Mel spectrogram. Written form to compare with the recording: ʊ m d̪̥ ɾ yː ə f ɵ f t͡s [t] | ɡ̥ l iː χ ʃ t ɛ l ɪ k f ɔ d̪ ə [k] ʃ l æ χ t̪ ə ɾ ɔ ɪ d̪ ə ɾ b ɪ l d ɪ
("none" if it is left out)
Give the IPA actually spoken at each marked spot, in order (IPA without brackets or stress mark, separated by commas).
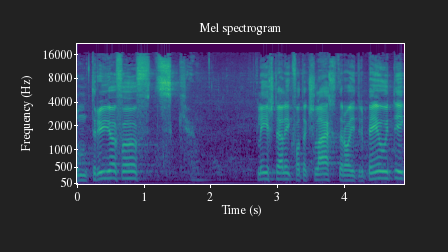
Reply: k, k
